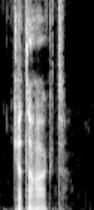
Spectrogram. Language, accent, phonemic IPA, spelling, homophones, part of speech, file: French, Belgium, /ka.ta.ʁakt/, cataracte, cataractes, noun, Fr-BE-cataracte.oga
- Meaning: 1. cataract (waterfall) 2. cataract (eye disease)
